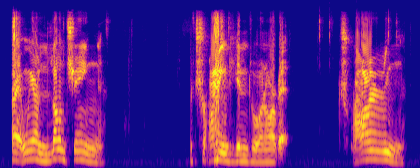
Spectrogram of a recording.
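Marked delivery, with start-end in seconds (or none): 5.1-6.1 cartoon frog character voice. Speaker repeats a single word, doing a Kermit the Frog voice. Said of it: "I sound like Kermit the Frog".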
